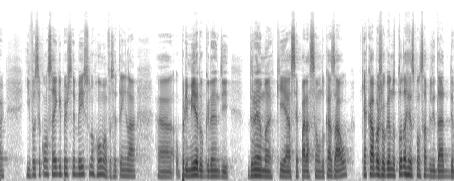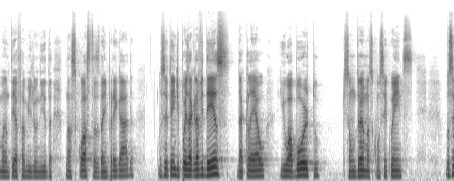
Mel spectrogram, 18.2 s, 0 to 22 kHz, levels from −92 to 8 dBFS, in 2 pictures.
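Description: No technical faults occur at any point, so there is nothing to describe in time order.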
